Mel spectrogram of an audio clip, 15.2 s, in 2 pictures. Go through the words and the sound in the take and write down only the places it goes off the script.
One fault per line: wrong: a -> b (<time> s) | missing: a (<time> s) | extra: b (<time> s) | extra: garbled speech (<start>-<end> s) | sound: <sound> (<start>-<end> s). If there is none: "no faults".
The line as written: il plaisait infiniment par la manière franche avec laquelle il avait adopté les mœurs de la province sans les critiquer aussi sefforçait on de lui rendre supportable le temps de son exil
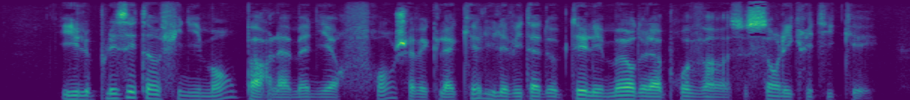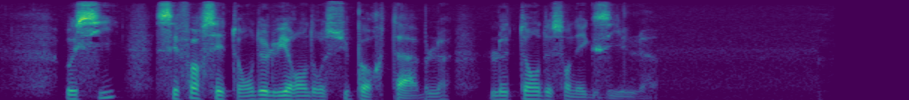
no faults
